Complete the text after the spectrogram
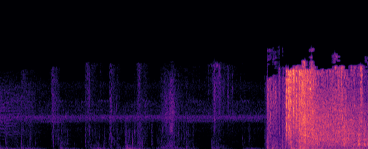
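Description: Footsteps thud quickly on a wooden floor.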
